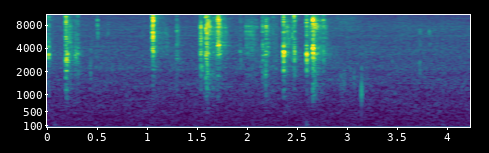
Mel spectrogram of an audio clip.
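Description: Faint computer keyboard keystrokes: a dozen or so quick, irregular taps as a short word is typed.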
